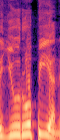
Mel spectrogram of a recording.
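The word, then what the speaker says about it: European: ये यूरोपियन में ई साइलेंट होता है और यू का साउंड निकलता है वाई वाला।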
